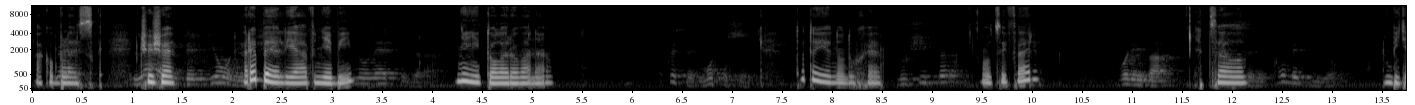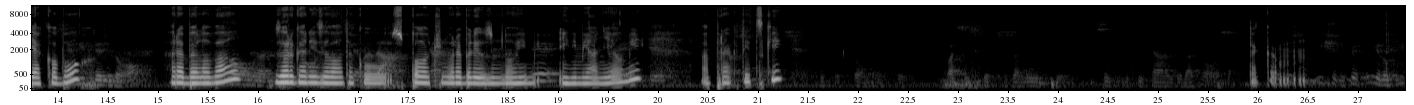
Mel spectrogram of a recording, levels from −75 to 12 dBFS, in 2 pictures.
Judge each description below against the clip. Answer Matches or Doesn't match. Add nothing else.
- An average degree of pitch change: Doesn't match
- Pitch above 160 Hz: Matches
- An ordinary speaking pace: Doesn't match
